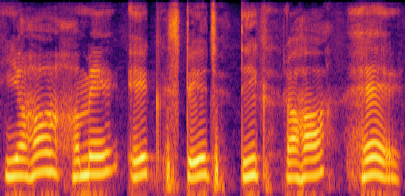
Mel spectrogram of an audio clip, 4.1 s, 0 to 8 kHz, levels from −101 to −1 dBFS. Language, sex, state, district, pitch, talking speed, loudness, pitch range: Hindi, male, Madhya Pradesh, Dhar, 215 Hz, 105 wpm, -13 LUFS, 205-230 Hz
